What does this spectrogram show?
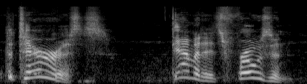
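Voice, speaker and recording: A man playing an excitable teenage boy hero in a casual script read-through, with exclamatory, drawn-out lines. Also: extremely high pitch, no echo, full character voice. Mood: horrified, desperate. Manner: exclamatory, drawn-out line readings. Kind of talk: casual table-read acting.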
